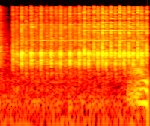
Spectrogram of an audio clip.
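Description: Marx tin wind-up drummer boy toy running: its clockwork beats the tin drum in rapid, even metallic taps with a ringing tone, starting a moment in.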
